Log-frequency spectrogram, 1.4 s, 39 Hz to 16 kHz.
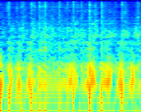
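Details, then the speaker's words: Warmed-up McCulloch 610 24-inch chainsaw, about 1980, with a rebuilt carburetor and new fuel line, carb gummed up from stale gas: fast, even idle popping at about ten beats a second, no stumbling or surging. "That's just on idle, so now that it's been running, it's cool."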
